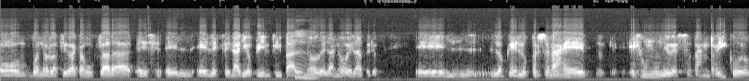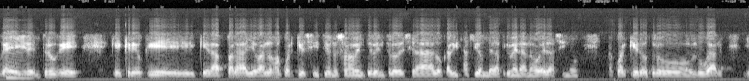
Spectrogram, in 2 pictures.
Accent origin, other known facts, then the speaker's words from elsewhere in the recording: Cádiz, Andalusia, Spain; Como buenos gaditanos que somos, nos gusta mucho el humor.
